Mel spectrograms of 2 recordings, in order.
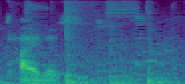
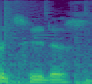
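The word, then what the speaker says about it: Tidus: a little bit welcome to Zanarkand home of Titus or Titus if you have to go that route correct pronunciation but yeah it it doesn't stick I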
